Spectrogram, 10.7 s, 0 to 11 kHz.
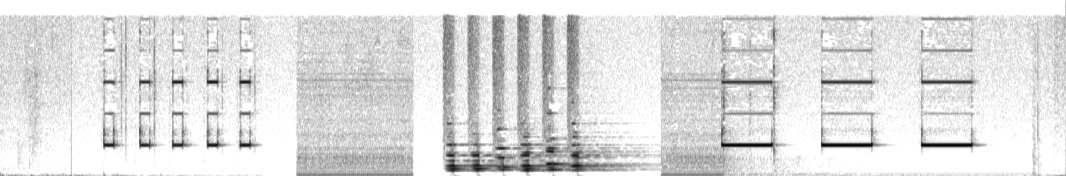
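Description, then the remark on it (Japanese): A run of five quick electronic beeps, then a low appliance hum and a brief melodic chime, ending with three longer, evenly spaced beeps from a microwave oven signalling it has finished heating a pack of cooked rice at 500 watts for 1 minute 30 seconds, with no talking. “できましたので、電子レンジからパックご飯を出します。”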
